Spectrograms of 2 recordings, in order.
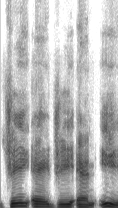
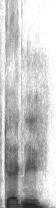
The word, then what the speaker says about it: Gagne: And then that's when we figured out that G-A-G-N-E is pronounced a lot of different ways. Yes. There's Gagne, Gagne, and Gagne.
